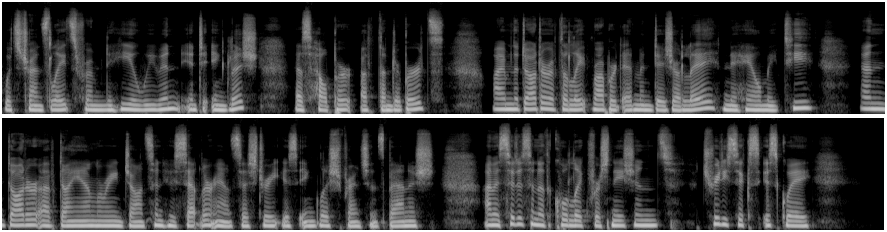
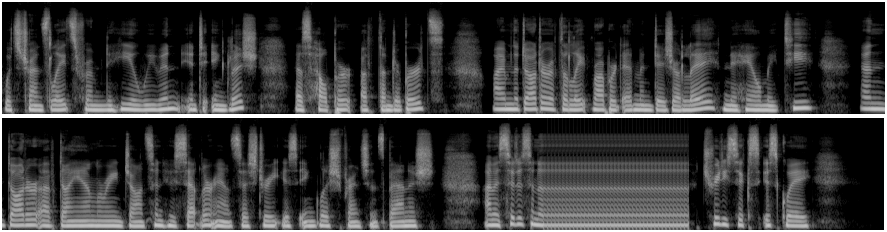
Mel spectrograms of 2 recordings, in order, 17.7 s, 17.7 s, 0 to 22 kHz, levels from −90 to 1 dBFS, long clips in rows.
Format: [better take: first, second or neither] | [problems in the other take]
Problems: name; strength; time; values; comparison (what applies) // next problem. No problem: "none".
first | audio freezing; at 14 s for 1.5 s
